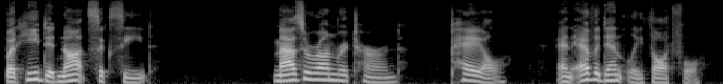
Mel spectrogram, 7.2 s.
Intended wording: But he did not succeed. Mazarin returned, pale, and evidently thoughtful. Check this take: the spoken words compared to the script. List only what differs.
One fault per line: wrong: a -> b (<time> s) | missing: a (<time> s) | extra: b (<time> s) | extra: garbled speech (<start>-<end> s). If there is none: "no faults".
no faults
